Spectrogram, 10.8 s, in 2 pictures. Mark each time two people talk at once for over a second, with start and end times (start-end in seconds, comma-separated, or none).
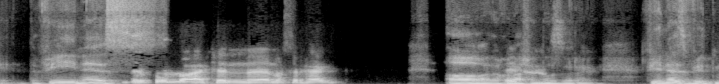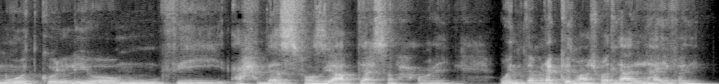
none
